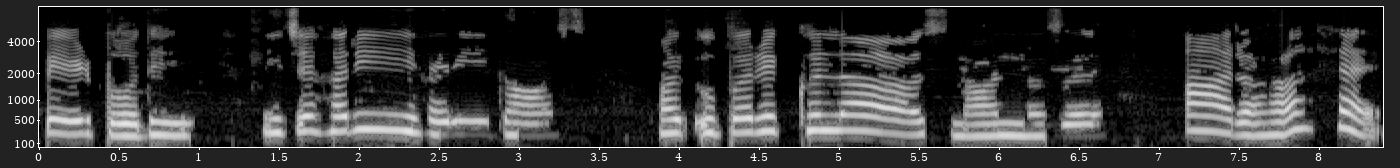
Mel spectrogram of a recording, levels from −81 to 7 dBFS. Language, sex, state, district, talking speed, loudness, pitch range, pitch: Hindi, female, Chandigarh, Chandigarh, 95 wpm, -12 LUFS, 225-295 Hz, 255 Hz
